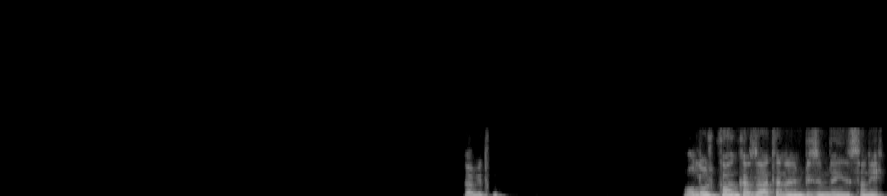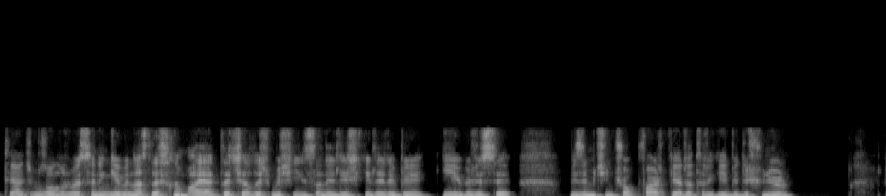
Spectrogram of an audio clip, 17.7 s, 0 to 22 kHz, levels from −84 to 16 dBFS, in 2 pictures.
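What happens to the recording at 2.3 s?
Nothing goes wrong at 2.3 s; the audio is intact at that moment.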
